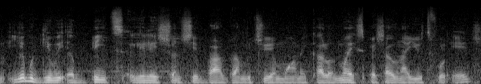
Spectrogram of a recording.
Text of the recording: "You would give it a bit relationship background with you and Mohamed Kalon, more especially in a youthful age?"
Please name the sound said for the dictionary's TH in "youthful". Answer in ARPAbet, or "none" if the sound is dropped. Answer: T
